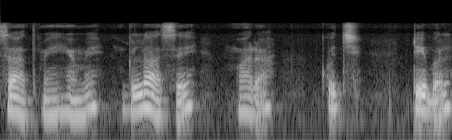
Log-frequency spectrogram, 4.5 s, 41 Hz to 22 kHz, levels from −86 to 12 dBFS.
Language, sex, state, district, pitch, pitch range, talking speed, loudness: Hindi, male, Himachal Pradesh, Shimla, 150 Hz, 130-175 Hz, 120 wpm, -19 LUFS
